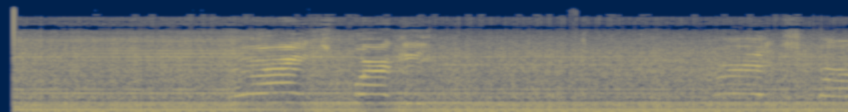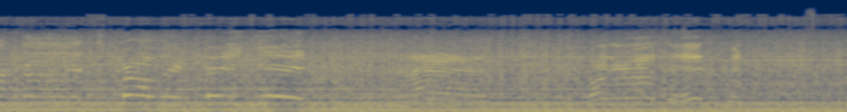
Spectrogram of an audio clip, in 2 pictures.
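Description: Heavy diesel engine running at a steady idle, a constant low drone heard through the cab, with muffled voices talking over it.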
